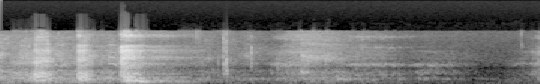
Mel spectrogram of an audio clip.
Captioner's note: audience laughing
